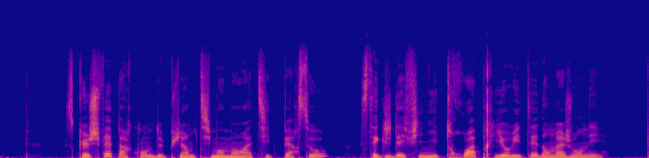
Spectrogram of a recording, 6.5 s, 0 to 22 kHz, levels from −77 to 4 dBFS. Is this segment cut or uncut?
uncut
